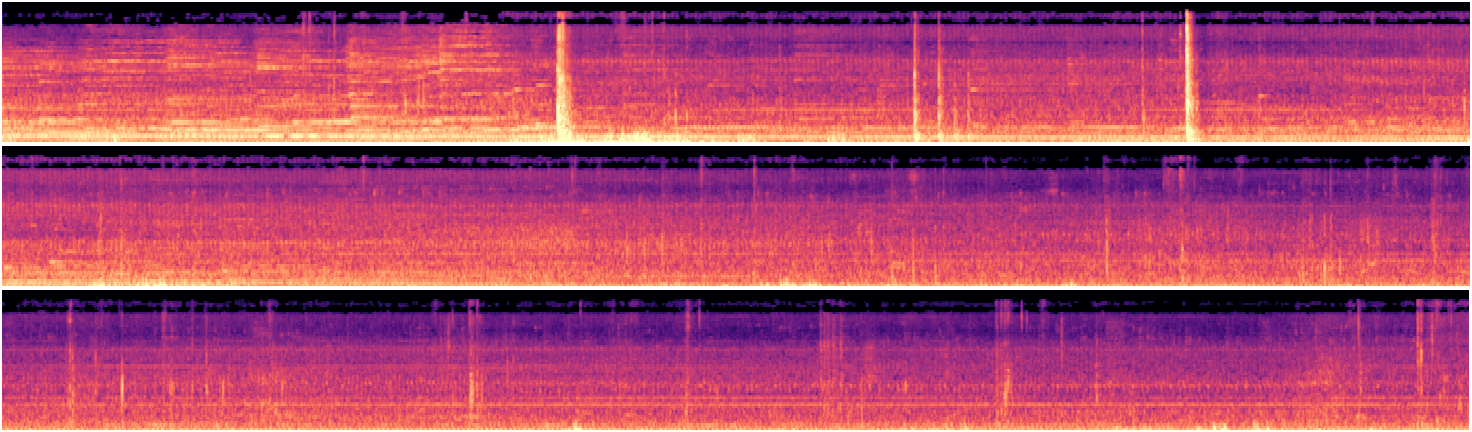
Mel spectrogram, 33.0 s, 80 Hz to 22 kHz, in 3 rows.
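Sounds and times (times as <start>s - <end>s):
low rumble: 0.0s - 33.0s
car door shutting: 2.2s - 5.2s, 6.4s - 7.7s, 8.4s - 9.4s.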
